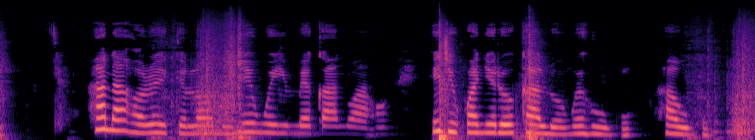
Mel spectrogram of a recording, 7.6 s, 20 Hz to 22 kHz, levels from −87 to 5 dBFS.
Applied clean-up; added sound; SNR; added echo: classical method log-MMSE.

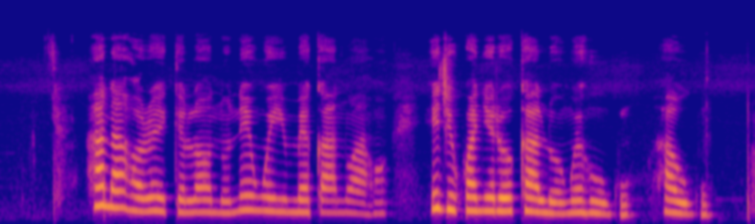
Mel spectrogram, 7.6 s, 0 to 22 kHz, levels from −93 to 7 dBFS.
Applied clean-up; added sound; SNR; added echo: none; none; none; none.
